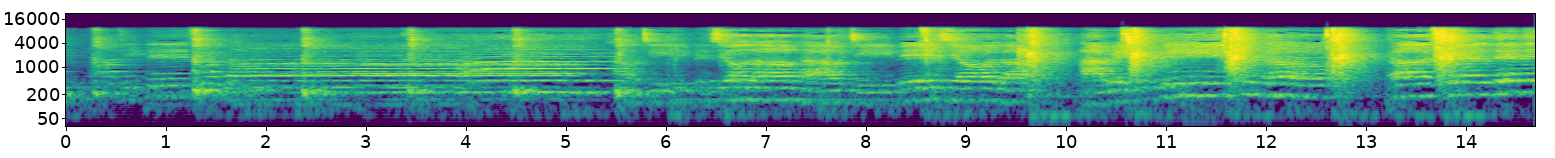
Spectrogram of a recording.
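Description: All-male a cappella group singing, a lead voice over held backing harmonies. From about eight seconds in, a sharp hit lands roughly once a second as a beat.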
